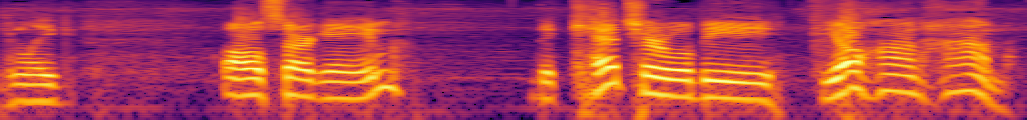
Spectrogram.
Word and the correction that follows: Heim: It's not Johan Hamm. – No. Heim.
